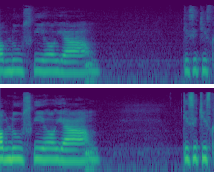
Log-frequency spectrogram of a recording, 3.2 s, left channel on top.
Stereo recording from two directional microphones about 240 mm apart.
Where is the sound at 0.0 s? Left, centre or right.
Right.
